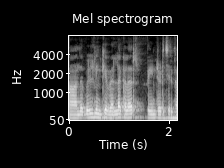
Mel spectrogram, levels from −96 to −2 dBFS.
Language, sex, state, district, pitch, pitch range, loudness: Tamil, male, Tamil Nadu, Nilgiris, 120 Hz, 115-130 Hz, -16 LUFS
